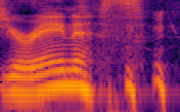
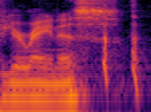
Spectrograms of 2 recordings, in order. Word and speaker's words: Uranus: He said, "Oh, Mommy, I love you past the moon, past Jupiter, past Uranus." Well, that's good. He didn't say, like, "I love Uranus, Mommy."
